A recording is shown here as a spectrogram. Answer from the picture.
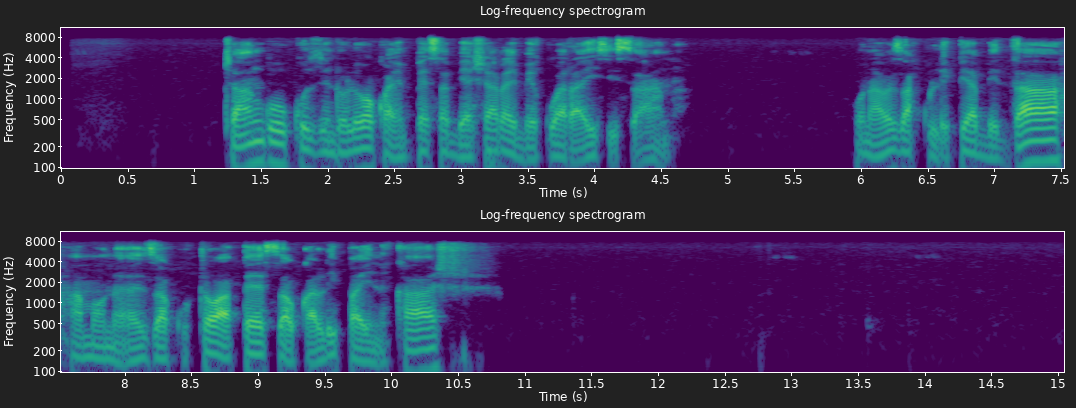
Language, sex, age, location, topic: Swahili, male, 25-35, Kisumu, finance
